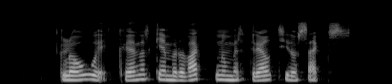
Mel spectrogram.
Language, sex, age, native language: Icelandic, female, 18-19, Icelandic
